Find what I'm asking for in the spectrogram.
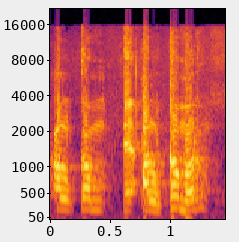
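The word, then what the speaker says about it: al-qamar (القمر): The reason being is that in the word al-qamar, the lam is pronounced, isn't it? – Yeah.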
